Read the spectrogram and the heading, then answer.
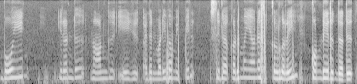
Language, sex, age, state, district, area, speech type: Tamil, female, 18-30, Tamil Nadu, Ranipet, rural, read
